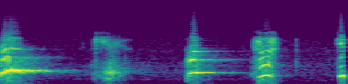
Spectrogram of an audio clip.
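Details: Puppy barking at a puppy-shaped tissue holder while its owner urges it to sniff the object; a few spaced single barks and yips with short gaps between them, and some talking.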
